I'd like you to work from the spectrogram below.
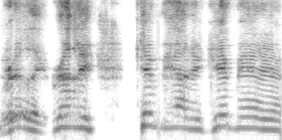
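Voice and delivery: high, frantic pleading in mock panic; imitating panicked man. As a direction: squeak it out like a scared man begging to leave. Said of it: "he was in a panic".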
